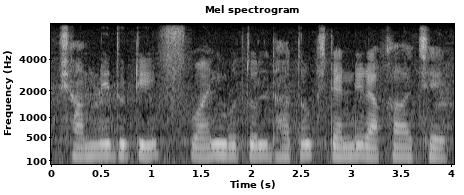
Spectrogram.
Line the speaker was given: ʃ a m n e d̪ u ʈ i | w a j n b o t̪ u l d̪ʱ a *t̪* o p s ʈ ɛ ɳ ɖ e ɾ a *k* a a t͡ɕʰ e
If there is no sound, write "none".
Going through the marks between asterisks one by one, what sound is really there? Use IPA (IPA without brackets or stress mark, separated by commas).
t̪, kʰ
